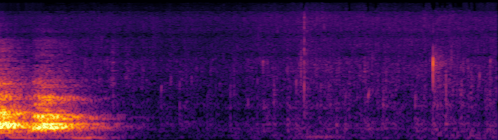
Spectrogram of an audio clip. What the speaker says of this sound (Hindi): इस तरह से हम एक तरफ से सिकने के बाद पलटकर मीठी पूड़ियों को तल लेंगे।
